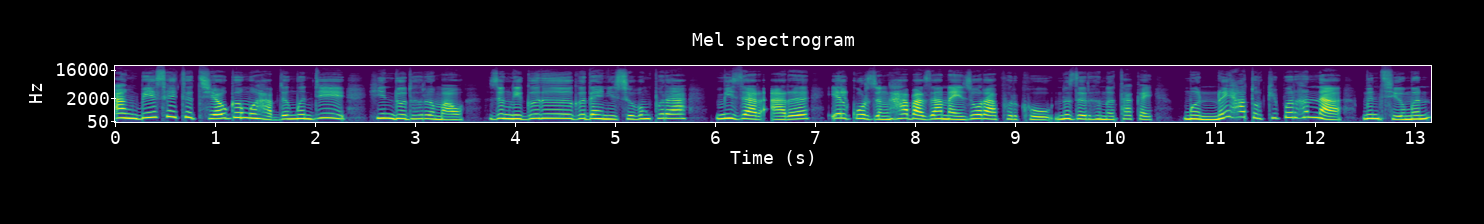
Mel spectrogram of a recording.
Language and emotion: Bodo, surprised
